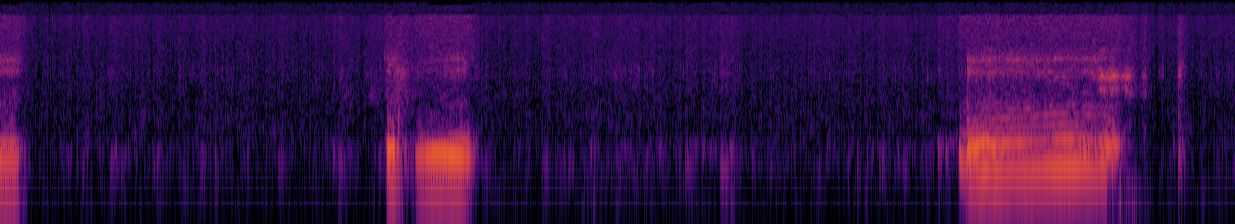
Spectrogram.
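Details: Female Labrador Retriever puppy Komachi snores in her sleep. A brief nasal snore is followed about six seconds later by a longer, harmonic, droning snore lasting over a second. Quiet, soft breathing fills the pauses.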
